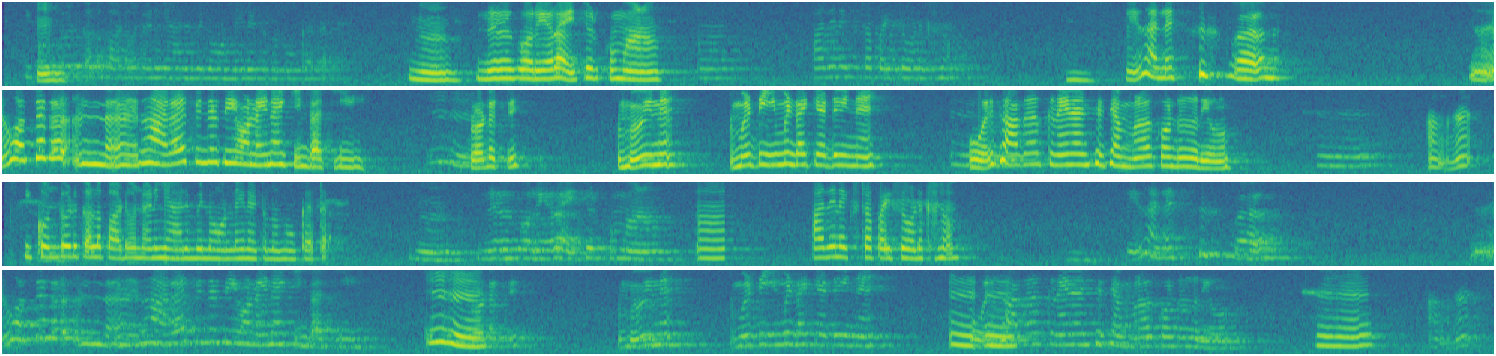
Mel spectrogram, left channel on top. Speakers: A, on the right; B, on the left.
A: ഈ കൊണ്ട്
B: ഉം
A: കൊടുക്കാനുള്ള പാടോണ്ടാണ് ഞാനും പിന്നെ ഓൺലൈനായിട്ടൊന്നും നോക്കാത്തെ
B: ഉം ന്ന് കൊറിയർ അയ്ച്ചോട്ക്കും മാണം
A: ആ അതിന് എക്സ്ട്രാ പൈസ കൊടുക്കണം
B: ഉം പിന്നെ നല്ലേ വേറെൊന്ന ഞൻ കൊറച്ചൊക്കെ ഇന് രു നാലായിരുറ്പ്യന്റെ അട്ത്തൊക്കെ ഓൺലൈനാക്കി ഇണ്ടാക്കിനി
A: ഉം ഉം
B: പ്രോഡക്റ്റ് അമ്മ പിന്നെ അമ്മക്ക് ടീമ്ണ്ടാക്കിയാണ്ട് പിന്നെ
A: ഉം
B: ഓല്
A: ഉം
B: സാധനം ഇട്ക്ക്ണേനനുസരിച്ച് നമ്മളക്കൗണ്ട് കേറിയോളും
A: എ ഏ.
B: അങ്ങനെ.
